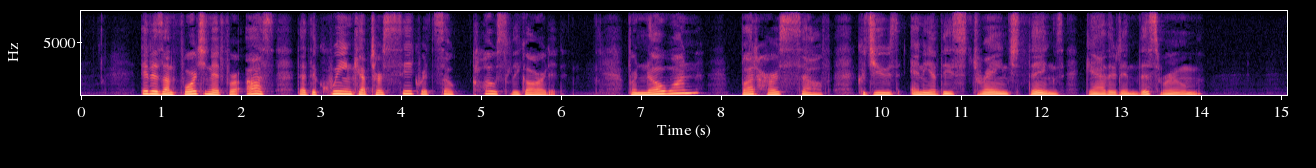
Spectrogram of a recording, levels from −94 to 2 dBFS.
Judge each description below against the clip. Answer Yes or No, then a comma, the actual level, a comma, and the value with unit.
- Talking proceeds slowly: Yes, slow, 120 wpm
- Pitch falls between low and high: Yes, medium, 175 Hz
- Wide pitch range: Yes, wide, 7.3 semitones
